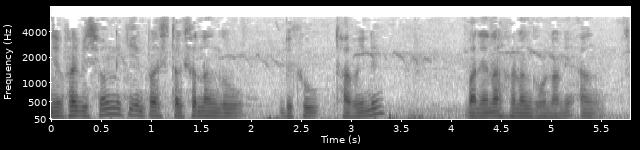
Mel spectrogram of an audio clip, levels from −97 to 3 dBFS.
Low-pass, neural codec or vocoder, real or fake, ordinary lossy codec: 7.2 kHz; none; real; MP3, 24 kbps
